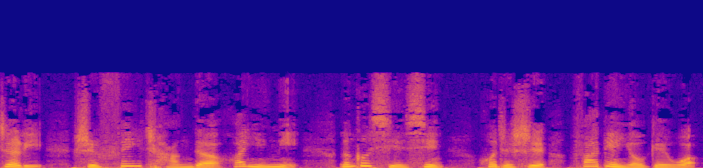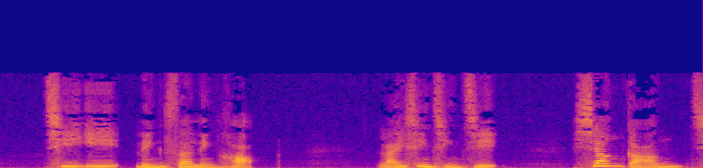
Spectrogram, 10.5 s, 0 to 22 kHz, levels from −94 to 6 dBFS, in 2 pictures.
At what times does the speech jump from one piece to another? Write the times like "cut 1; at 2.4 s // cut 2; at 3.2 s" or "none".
cut 1; at 5.6 s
